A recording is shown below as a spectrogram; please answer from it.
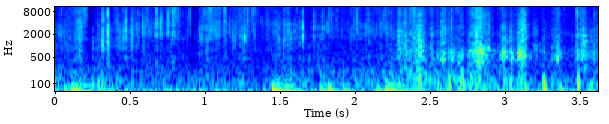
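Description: A palm-sized solid green polyethylene packing foam block is squeezed and twisted with fingers and thumbs, giving a crinkly creak. Irregular bursts of dry, bright crackling and crunching sit over a low, soft rumble, with short tearing-like squeaks that stop quickly without ringing.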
